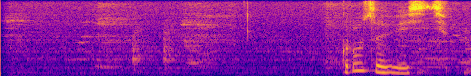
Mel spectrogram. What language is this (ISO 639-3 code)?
rus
